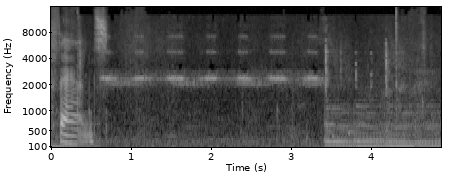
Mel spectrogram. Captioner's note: crickets chirping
